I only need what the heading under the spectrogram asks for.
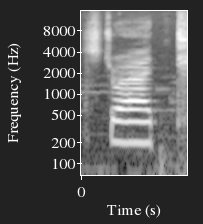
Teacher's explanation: the word strategic has the stress on T instead of stra. So it's strategic.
